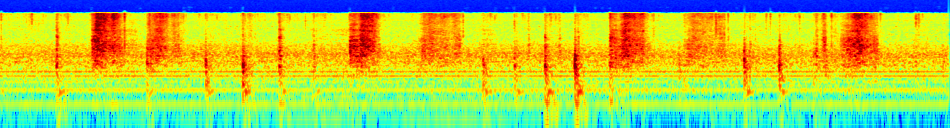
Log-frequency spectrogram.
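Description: Plastic spreader scraping and folding fiberglass-reinforced body filler as the hardener is mixed in: irregular rasping strokes, with light ticks between them.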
